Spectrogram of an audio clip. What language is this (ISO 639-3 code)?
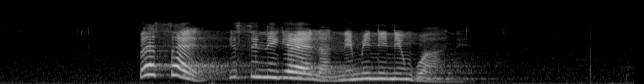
nbl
